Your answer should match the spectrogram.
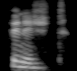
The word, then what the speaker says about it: finished: And the children have finished, and he pronounced also the verb correctly because he said finished. It's with T.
